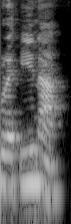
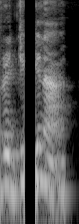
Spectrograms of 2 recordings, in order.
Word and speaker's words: Regina: employer was Chinese and she cannot pronounce my name rehina so but she can said Regina so I become Regina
